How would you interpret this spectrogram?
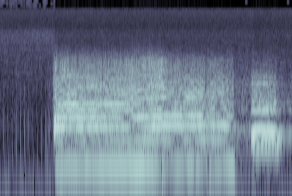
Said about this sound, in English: Now an ocean liner.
